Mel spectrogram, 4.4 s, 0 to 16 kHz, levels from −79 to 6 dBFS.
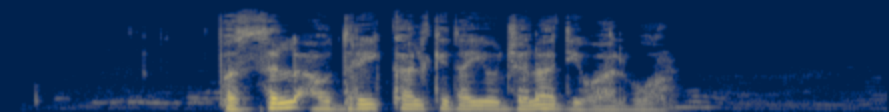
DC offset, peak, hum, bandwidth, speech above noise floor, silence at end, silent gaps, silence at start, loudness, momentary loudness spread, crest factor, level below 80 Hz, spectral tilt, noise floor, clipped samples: under 0.1%; 0 dBFS; none; 11.5 kHz; 40 dB; 1.1 s; none; 1.1 s; -22 LUFS; 15 LU; 24 dB; -58 dBFS; -6 dB/octave; -62 dBFS; under 0.1%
